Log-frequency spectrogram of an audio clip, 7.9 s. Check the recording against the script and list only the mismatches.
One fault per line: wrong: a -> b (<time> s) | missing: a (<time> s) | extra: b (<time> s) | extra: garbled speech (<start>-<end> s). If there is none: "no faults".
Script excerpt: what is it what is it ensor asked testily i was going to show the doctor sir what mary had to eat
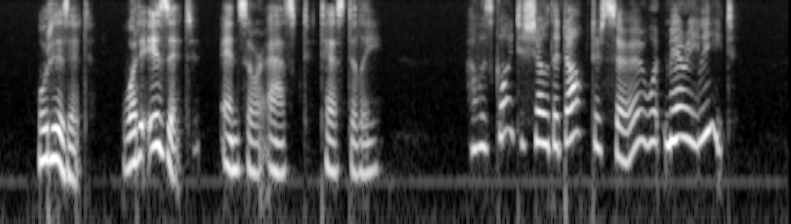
missing: had to (7.0 s)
